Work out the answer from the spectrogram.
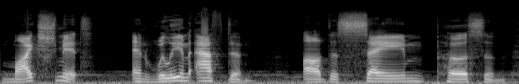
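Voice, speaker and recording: A man's voice: mid-range voice, slow, a bit bright, faint music behind. A young adult man hosting casual game theory commentary, addressing viewers directly and emphatically. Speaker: YouTube game theory host.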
